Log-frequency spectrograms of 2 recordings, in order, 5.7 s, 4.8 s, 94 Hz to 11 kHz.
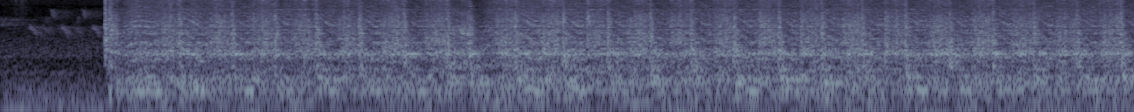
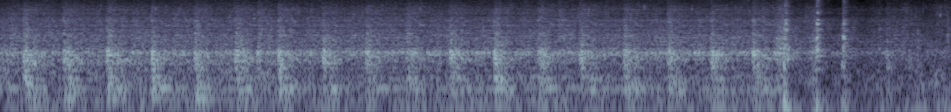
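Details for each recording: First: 1986 Four Winns 170 Horizon with 3.0L Mercruiser, first start after winterization, carb pumped, fuel pressure possibly not built up; starter spins in steady even beats over five seconds without catching; extended cranking, slow to start. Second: 1986 Four Winns 170 Horizon 3.0L MerCruiser carbureted engine, first start after winter storage: needed some cranking to fill the carb, then settles to an even, steady idle with soft regular pulses, no knocks or misses; running good, water exiting normally.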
